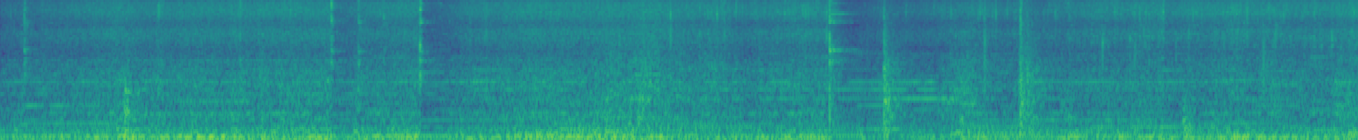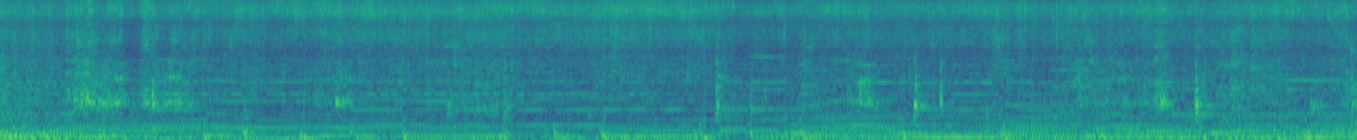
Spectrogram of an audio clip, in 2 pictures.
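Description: Crushed garlic sizzling in melted butter in a frying pan, stirred with a wooden spoon, with a few light knocks in the first half.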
